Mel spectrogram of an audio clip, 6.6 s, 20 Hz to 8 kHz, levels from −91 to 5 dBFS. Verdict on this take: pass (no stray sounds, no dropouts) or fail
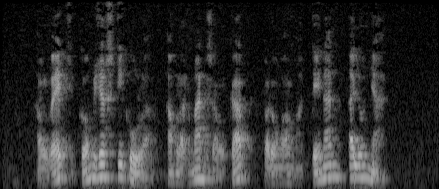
pass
